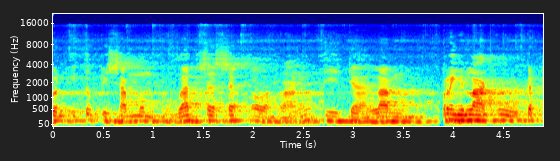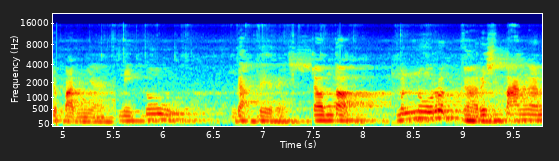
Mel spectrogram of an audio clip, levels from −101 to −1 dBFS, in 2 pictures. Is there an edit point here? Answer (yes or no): yes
